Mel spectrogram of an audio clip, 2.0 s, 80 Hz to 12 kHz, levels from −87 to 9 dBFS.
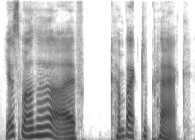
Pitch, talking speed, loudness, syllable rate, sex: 155 Hz, 215 wpm, -18 LUFS, 5.7 syllables/s, male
